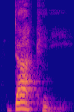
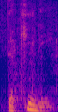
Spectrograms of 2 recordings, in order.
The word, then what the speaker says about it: dakini: And so the list above all would have an accent on the first syllable except the kini. And so where it is on the second syllable. Sanskrit pronunciations of these vary somewhat. So it may be pronounced as dakini. Okay, so the pronunciation may be a little, but in the West, it's usually dakini. Then consonants.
